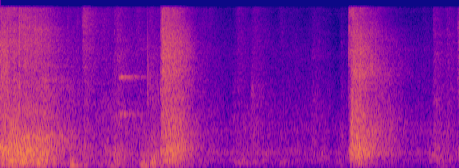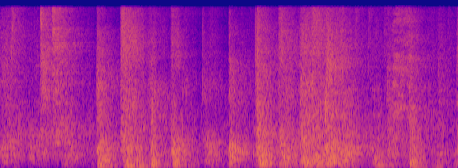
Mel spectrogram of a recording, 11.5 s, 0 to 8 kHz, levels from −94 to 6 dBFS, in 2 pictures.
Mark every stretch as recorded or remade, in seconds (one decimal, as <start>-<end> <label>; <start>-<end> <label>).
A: 0.0-4.0 recorded; 4.0-4.7 remade; 4.7-7.4 recorded; 7.4-8.6 remade; 8.6-11.5 recorded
